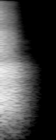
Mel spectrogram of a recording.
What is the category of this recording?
Instrument samples > Percussion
